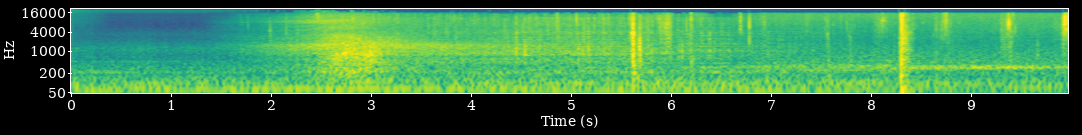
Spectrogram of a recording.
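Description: A steady low engine rumble of a bus driving, with a brief rising whoosh early on and two sharp clicks or knocks later. No voices.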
